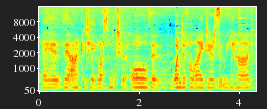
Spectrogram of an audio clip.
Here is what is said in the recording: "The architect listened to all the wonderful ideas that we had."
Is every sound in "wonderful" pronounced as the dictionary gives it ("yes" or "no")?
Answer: yes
